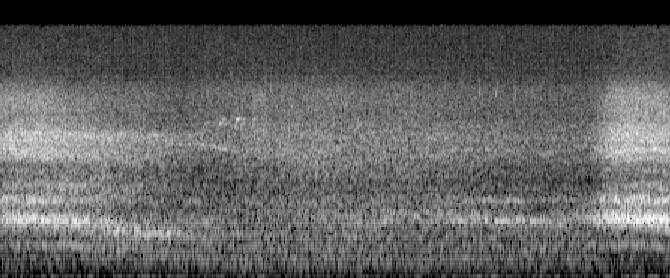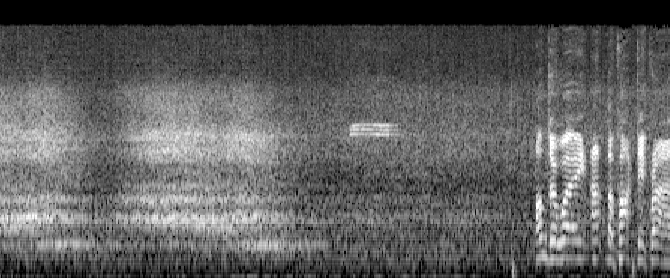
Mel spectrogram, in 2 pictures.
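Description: A stadium crowd cheers and murmurs in a large open arena.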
